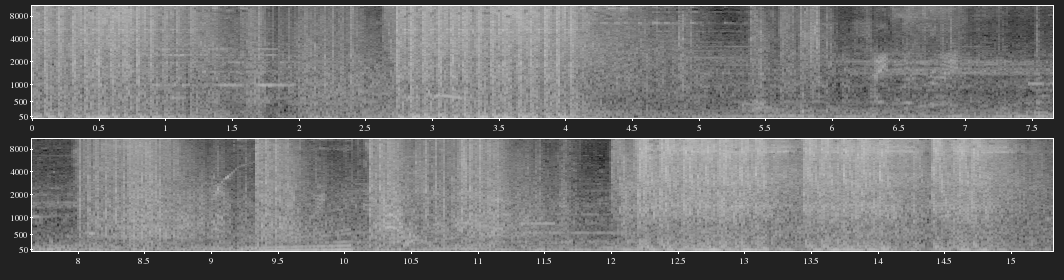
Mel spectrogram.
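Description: Bursts of rapid gunfire from Halo: Combat Evolved repeat in dense volleys with brief lulls between them. Mechanical clatter and booms are mixed in, and voices are heard now and then.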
